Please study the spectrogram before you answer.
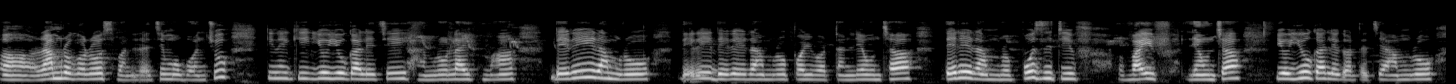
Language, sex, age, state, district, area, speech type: Nepali, female, 18-30, West Bengal, Alipurduar, urban, spontaneous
